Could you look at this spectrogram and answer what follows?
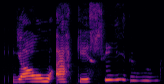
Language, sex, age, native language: Icelandic, male, 9, Icelandic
